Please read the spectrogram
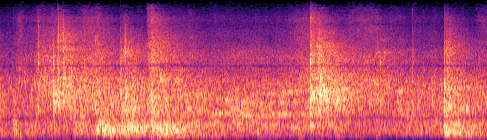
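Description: Ice hockey play in a rink: about four sharp knocks of puck and sticks against the boards and ice, each with a short echo in the hall, over a steady background of rink noise and voices.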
